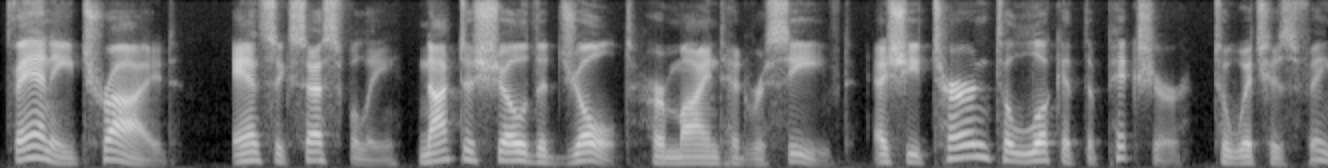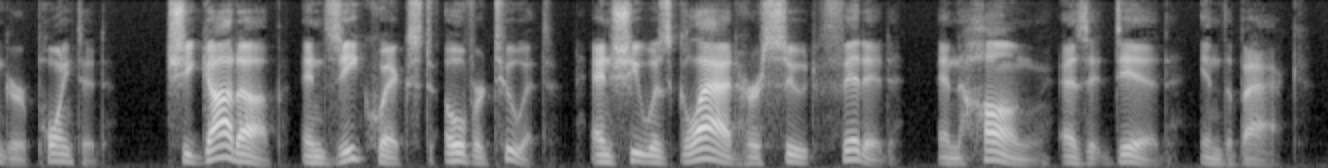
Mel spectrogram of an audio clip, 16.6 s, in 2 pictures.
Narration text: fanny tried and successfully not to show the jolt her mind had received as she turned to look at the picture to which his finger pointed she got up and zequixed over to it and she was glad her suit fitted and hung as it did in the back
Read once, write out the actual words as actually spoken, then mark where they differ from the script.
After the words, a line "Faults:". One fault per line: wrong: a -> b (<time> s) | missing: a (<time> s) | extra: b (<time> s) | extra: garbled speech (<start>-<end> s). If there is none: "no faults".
fanny tried and successfully not to show the jolt her mind had received as she turned to look at the picture to which his finger pointed she got up and zequixed over to it and she was glad her suit fitted and hung as it did in the back
Faults:
no faults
